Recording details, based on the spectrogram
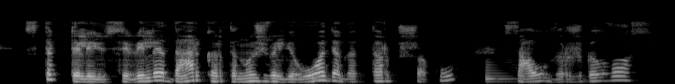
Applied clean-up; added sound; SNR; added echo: classical method WPE with log-MMSE.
